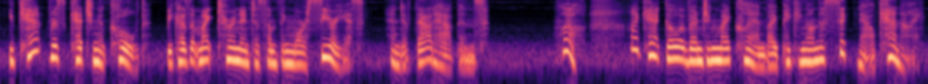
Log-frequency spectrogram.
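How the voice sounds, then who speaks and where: A woman's voice: on the high side, big pitch swings, normal speed, darkish tone. A woman playing a proud, vengeful yet caring young aristocrat knight in a video game, speaking in a haughty, formal, articulate manner. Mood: stern but caring. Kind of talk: video game character voice acting.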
